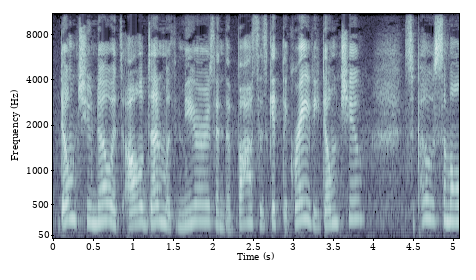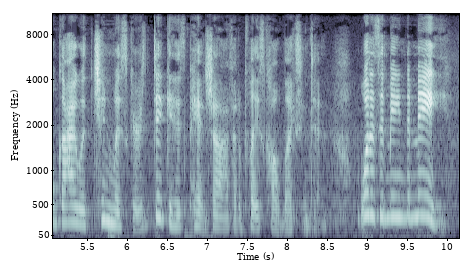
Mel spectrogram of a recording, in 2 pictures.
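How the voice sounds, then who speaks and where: A woman's voice: fairly high pitch, slight background noise, pitched above the performer's own voice, natural voice. A woman voicing a scornful young male radical who taunts in a heated way.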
